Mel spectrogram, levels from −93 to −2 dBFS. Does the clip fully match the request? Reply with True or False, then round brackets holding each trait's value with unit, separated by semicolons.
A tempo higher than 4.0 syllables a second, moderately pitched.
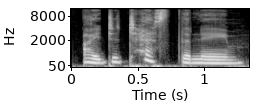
True (4.3 syllables/s; 180 Hz)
